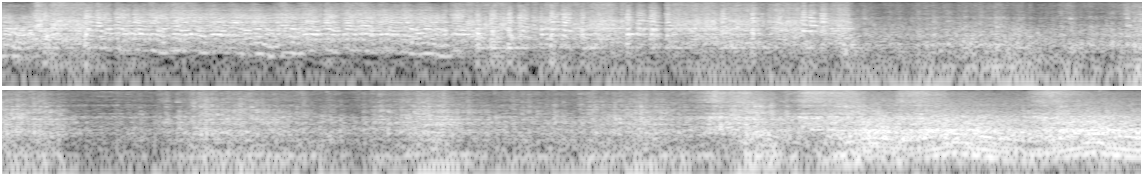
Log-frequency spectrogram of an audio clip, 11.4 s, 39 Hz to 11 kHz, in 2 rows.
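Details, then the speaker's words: 1973 Ford Bronco 302 V8, stored about ten years, first start on a new fuel pump with carb bowls filled, cold: a soft, uneven idle that sags and hunts; it needs tuning work. "it sounds like weak idle yeah it's it needs some work"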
